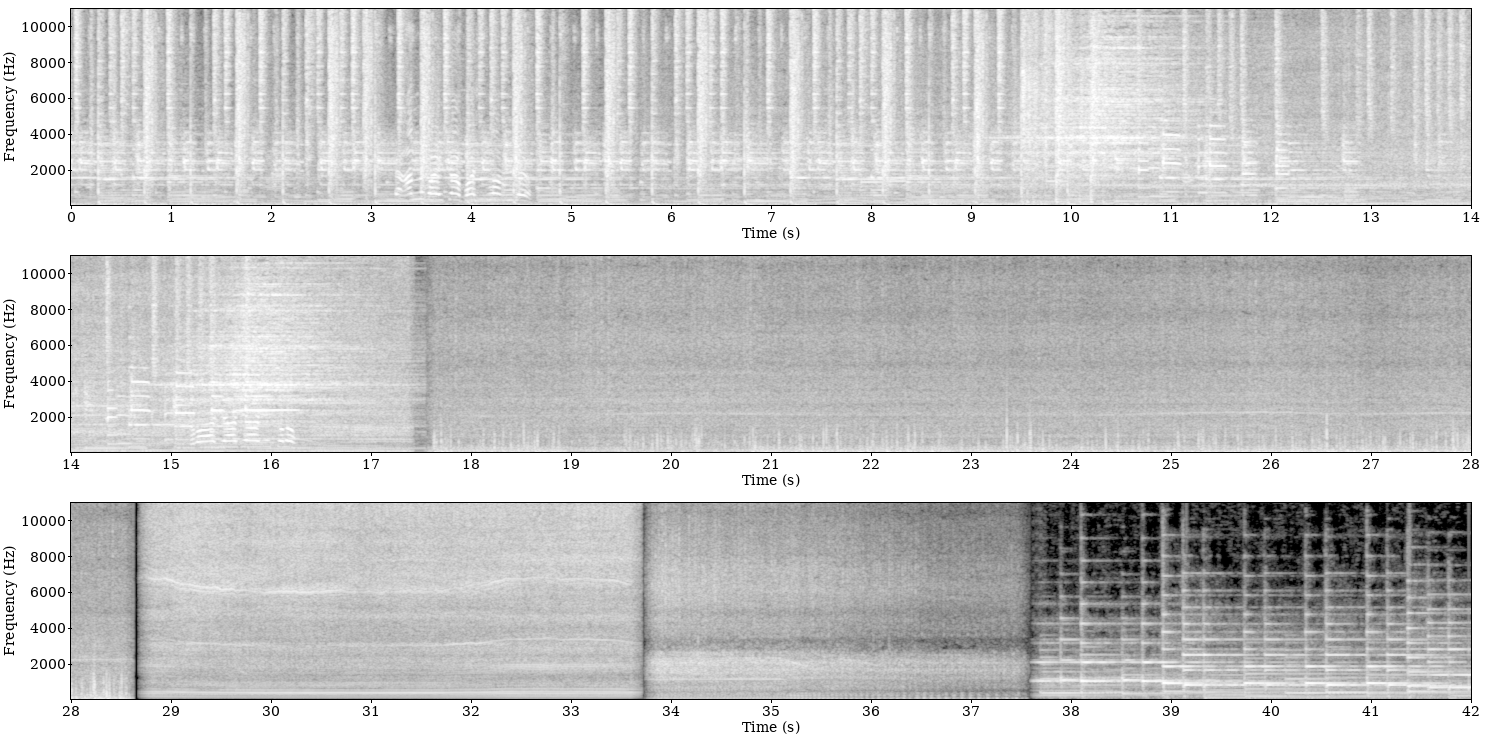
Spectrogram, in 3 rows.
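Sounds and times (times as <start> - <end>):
small engine rattling: 5.7 - 37.6.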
